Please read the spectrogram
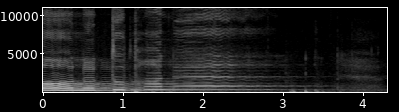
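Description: A woman singing a Bengali song solo and unaccompanied, holding long notes with vibrato; after a brief break about a second in she sustains one long note that fades away near the end.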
